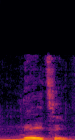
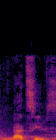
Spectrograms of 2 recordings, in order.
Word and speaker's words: Native: But how you pronounce Neitiv, because umuntu mebona Neitiv angathi natives. Yeah, you understand? Yeah. Of which that's not how you call the name.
